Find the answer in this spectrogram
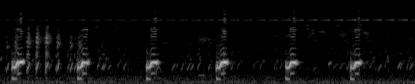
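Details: Trapping-decoy white-breasted waterhen calling alone: a quick burst of notes, then loud, clipped single calls spaced about 0.7 seconds apart, in a quiet setting.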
